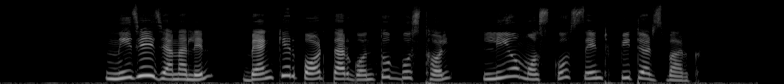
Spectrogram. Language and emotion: Bengali, neutral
